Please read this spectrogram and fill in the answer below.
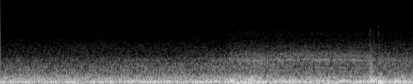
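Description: Steady in-cabin drone of a 2021 Kia Rio LX at highway speed: its 1.6-litre non-turbo four-cylinder engine held at higher revs in sport mode, mixed with tyre and road noise. A faint thin whine joins about halfway through.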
